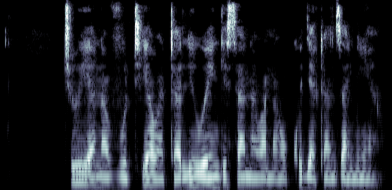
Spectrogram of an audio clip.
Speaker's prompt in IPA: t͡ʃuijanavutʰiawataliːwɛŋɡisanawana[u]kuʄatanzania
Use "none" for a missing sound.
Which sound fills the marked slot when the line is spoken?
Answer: ɔ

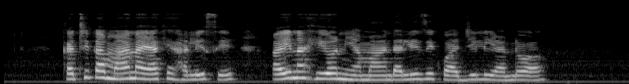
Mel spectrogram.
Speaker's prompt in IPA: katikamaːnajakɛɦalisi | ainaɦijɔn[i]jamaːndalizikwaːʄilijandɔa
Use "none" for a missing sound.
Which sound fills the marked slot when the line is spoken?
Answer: i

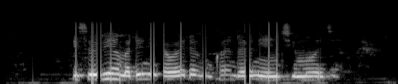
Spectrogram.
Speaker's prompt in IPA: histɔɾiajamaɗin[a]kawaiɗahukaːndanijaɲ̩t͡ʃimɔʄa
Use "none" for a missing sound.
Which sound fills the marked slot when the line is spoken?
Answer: i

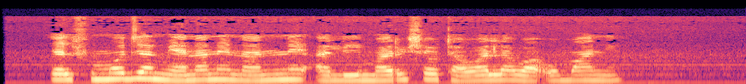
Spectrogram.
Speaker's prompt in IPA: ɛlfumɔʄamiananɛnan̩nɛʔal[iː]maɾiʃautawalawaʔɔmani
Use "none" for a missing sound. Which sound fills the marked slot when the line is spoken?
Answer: iː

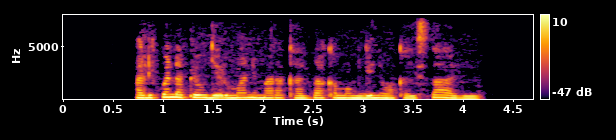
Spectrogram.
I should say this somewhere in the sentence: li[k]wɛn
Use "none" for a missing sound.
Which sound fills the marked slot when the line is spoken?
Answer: k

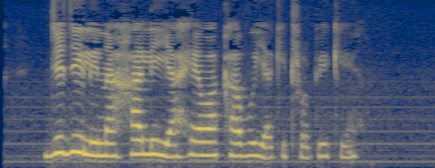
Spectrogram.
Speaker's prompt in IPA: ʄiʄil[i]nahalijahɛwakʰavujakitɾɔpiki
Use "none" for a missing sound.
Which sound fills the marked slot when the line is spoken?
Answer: i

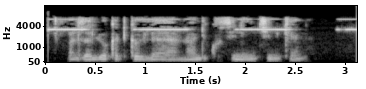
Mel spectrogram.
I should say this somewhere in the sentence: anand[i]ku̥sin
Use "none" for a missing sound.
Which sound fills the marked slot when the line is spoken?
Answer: i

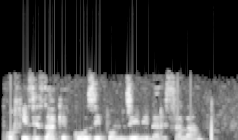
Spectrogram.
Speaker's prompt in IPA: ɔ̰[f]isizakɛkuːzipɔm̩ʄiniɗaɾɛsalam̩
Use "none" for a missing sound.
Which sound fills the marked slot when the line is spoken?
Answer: f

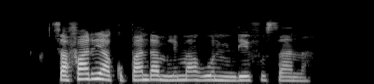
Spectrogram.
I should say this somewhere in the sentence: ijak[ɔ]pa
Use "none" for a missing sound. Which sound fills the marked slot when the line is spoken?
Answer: u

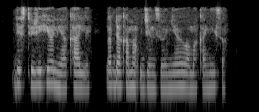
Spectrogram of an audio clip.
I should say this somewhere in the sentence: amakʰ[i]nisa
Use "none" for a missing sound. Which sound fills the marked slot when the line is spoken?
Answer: a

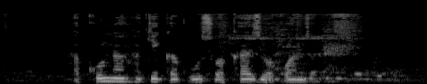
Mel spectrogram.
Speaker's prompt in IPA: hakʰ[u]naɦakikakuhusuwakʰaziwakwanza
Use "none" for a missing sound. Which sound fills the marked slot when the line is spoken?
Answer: u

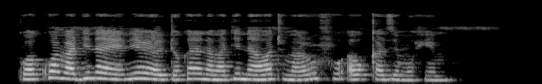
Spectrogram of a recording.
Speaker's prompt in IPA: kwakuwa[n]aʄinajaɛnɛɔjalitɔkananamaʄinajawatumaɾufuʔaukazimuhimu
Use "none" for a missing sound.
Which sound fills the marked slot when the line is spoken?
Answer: m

